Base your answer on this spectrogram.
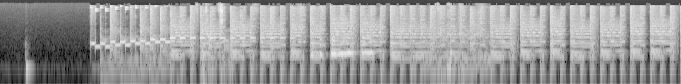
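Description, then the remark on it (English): An upbeat chiptune-style video game theme for the game's first level plays loudly after a brief blip and short silence, with bright synth melody over steady, punchy rhythmic percussion and a bouncy bassline. “This is the first level you enter, so it's a very memorable song, because every time you restart the game, you're back here.”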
